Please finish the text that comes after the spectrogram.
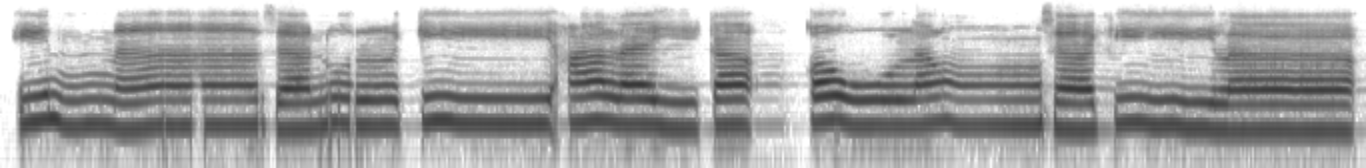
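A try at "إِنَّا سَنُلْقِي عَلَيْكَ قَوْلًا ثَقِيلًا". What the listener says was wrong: Sa-nya ujung lidah ya. Ya, inna sanulqi alaika qawlan saqila.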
